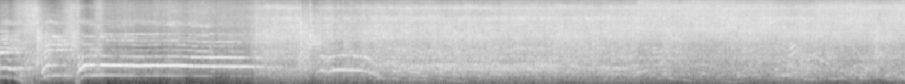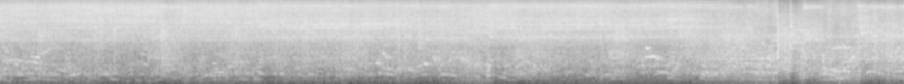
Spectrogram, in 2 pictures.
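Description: The Man Engine, a giant mechanical miner puppet, venting vapour with a steady loud hiss, with crowd voices underneath. A held whistle-like tone sounds over the first few seconds, then the hiss takes over.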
